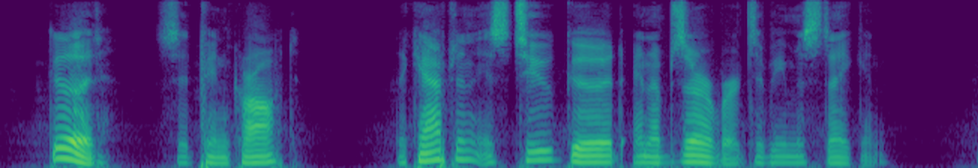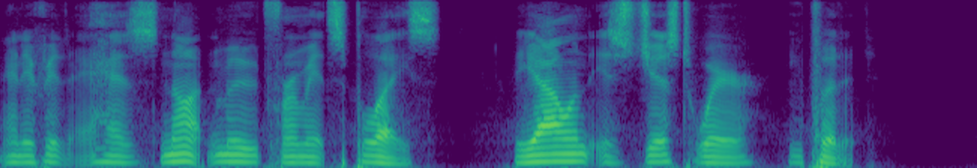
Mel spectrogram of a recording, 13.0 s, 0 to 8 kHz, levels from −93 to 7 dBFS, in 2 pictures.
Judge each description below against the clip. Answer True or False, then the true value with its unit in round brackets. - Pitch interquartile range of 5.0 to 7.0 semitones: False (2.5 semitones)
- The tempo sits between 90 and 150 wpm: True (140 wpm)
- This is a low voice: True (110 Hz)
